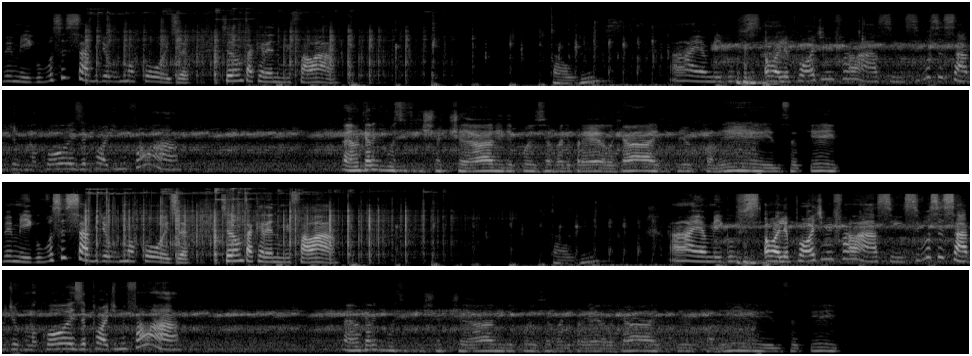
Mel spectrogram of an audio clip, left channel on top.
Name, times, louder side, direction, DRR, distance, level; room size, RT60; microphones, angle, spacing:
voice 1, 0.0-3.4 6.4-11.5, right 8 dB, 40° right, 0.4 m, -33 dB
Coin (dropping), 0.7-4.6, right 9 dB, 75° right, 0.7 m, -39 dB
sound 1, 2.4-8.8 9.3-9.4 9.8-10.0, left 1 dB, 45° left, 2.2 m, -51 dB
voice 2, 5.5-6.1 7.3-7.8 13.1-18.1, left 7 dB, 75° left, 0.6 m, -38 dB
Frog, 7.1-17.2, equal, 5° left, 0.7 m, -44 dB
4.9 x 2.1 x 2.7 m
head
